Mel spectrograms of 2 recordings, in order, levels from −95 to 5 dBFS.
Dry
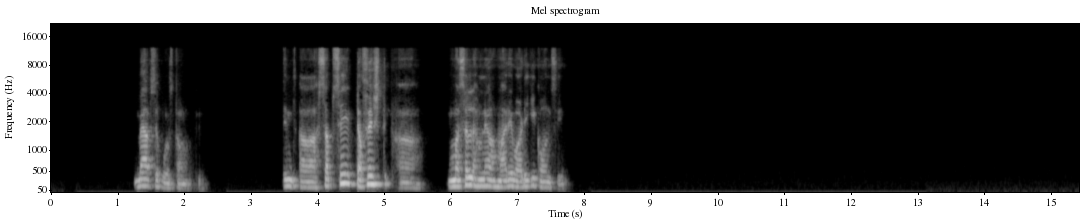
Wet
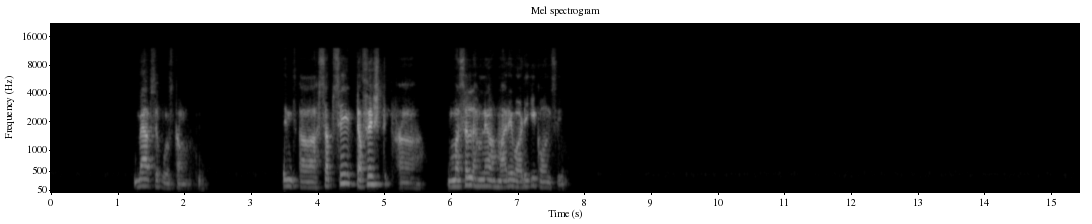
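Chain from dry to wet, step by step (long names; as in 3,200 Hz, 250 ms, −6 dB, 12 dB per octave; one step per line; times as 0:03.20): envelope filter 430–2,300 Hz, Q 4.7, up, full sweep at −28 dBFS
level +5 dB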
